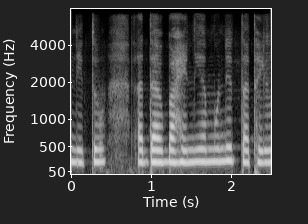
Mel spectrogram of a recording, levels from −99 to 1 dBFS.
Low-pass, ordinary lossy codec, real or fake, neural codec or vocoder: 7.2 kHz; none; fake; codec, 16 kHz, 2 kbps, X-Codec, HuBERT features, trained on LibriSpeech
